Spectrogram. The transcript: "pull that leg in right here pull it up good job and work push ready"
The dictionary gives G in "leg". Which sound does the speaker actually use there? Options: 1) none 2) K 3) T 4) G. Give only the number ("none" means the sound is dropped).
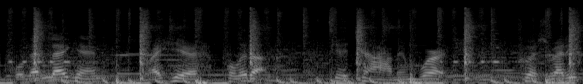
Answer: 4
